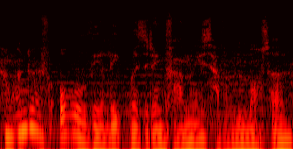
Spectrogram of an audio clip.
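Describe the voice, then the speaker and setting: An actor playing an earnest, inquisitive teenage wizard student in a video game, thinking aloud. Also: male voice, deep voice, sing-song, fast. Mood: curious. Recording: loud game music underneath.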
